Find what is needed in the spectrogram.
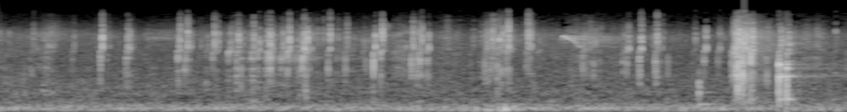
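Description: Plastic snack wrapper crinkling and crackling in irregular bursts as a young monkey handles it, loudest near the end.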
